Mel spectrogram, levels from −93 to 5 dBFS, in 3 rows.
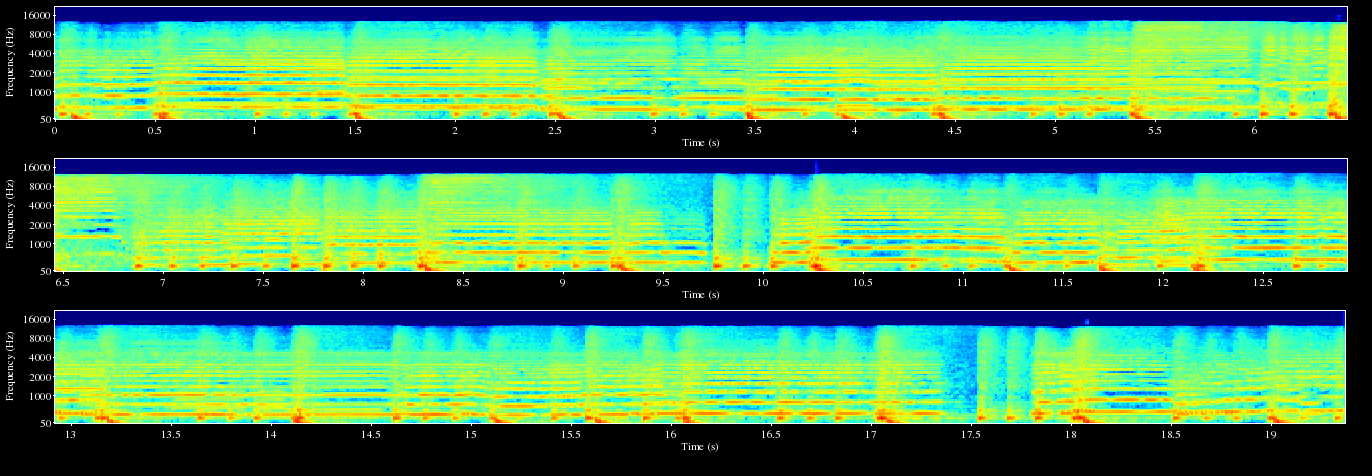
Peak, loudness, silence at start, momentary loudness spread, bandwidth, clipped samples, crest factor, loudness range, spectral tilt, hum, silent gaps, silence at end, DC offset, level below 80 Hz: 0 dBFS; -17 LUFS; 0 s; 5 LU; 13 kHz; under 0.1%; 18 dB; 1 LU; -4 dB/octave; none; none; 0 s; under 0.1%; -26 dBFS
